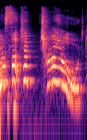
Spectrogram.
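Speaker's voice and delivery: high, slow, drawn-out reproach; mock scolding. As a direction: stretch it out in exasperation. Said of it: "And I'm like".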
